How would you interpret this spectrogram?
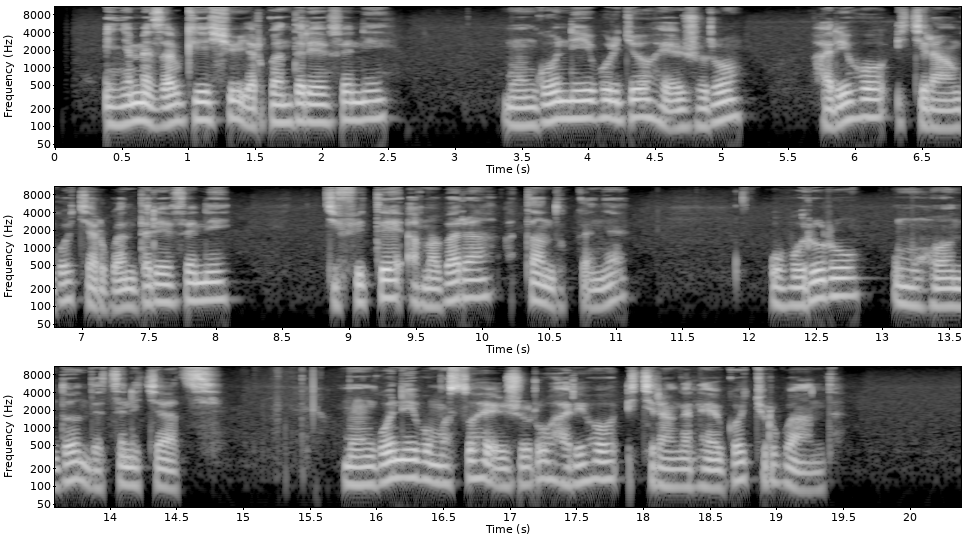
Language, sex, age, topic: Kinyarwanda, male, 25-35, finance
